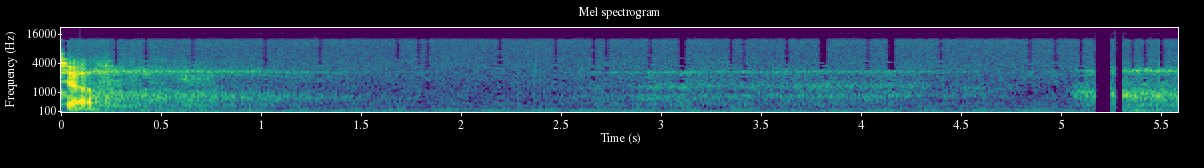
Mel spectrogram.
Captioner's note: deep breathing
